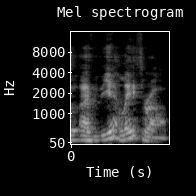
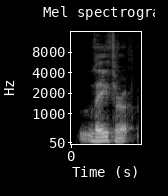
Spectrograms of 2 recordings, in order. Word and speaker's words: Lathrop: It's Lathrop, right? Lathrop. Yeah, it's Lathrop. It's Lathrop.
